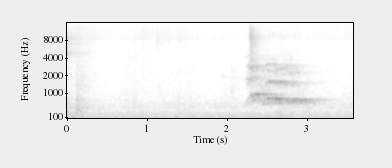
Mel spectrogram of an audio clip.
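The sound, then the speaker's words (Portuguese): A dog gives a single short bark with a whiny, yelping tone, heard fairly faintly against a quiet hum with no one speaking. “Até o cachorro sabe.”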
